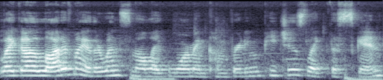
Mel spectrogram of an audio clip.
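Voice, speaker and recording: Speaking in a non-native accent, a woman has a high-pitched voice. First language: not English. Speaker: beauty vlogger. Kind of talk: casual review monologue. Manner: casual, filler-heavy.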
